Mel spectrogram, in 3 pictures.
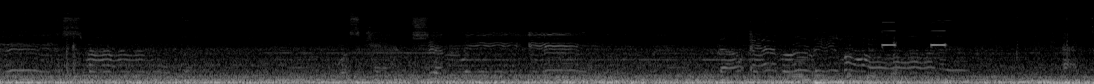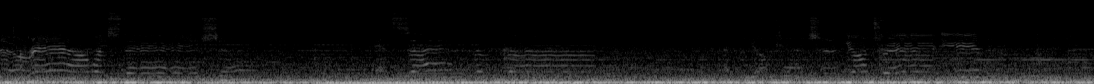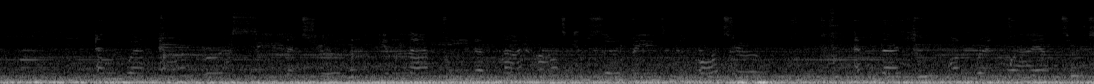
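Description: Steady low rumble of a road vehicle driving, heard from inside the cabin, with music playing over it. The rumble gets deeper about halfway through.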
